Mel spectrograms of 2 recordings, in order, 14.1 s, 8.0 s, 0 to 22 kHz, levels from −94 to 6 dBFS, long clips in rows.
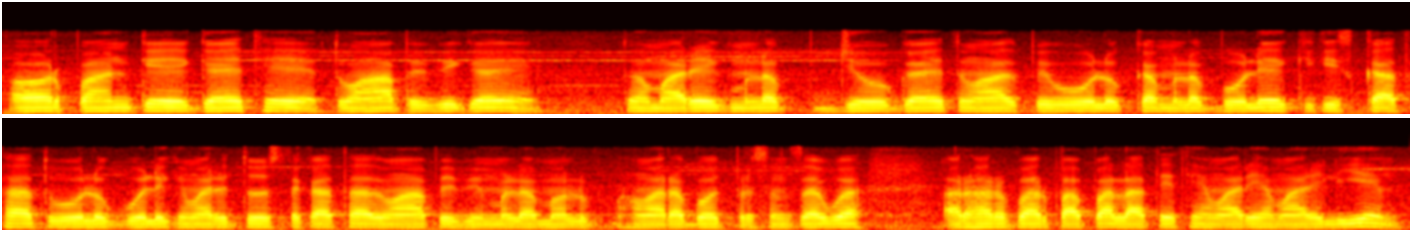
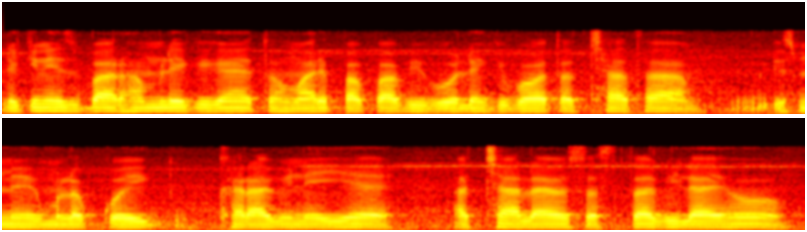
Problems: none marked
